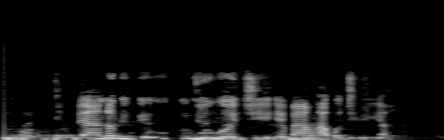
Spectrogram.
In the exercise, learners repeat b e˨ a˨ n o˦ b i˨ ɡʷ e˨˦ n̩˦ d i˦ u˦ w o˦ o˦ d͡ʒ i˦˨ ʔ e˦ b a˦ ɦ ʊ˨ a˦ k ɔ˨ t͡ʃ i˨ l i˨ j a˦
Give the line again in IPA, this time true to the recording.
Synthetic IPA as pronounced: b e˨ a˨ n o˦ ɡ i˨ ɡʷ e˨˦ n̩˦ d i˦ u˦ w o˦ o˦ d͡ʒ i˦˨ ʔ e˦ b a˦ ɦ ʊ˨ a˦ k͡p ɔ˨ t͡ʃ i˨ ɾ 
